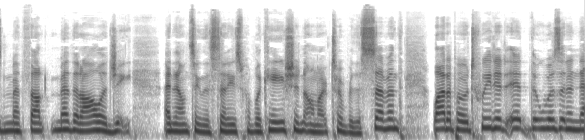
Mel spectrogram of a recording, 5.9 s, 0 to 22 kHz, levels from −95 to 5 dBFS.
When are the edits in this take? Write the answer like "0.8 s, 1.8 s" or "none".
none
